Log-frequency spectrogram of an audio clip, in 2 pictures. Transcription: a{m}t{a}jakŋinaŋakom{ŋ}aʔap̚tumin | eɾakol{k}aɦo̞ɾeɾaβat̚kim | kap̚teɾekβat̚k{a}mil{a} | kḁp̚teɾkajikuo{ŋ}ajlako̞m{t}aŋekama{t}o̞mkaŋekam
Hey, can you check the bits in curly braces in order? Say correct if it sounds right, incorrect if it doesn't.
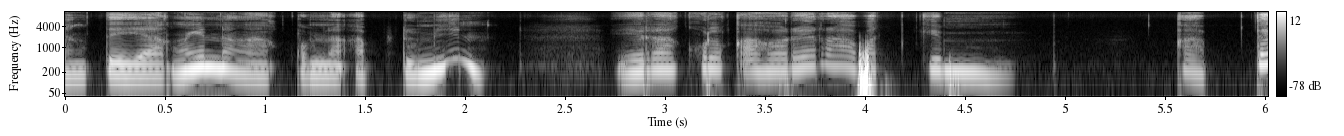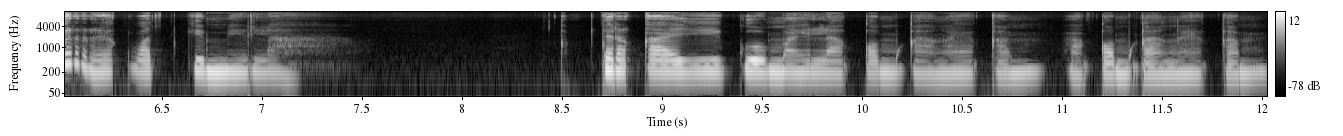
incorrect: ŋ, incorrect: e, incorrect: n, correct, incorrect: i, correct, incorrect: m, incorrect: k, incorrect: k

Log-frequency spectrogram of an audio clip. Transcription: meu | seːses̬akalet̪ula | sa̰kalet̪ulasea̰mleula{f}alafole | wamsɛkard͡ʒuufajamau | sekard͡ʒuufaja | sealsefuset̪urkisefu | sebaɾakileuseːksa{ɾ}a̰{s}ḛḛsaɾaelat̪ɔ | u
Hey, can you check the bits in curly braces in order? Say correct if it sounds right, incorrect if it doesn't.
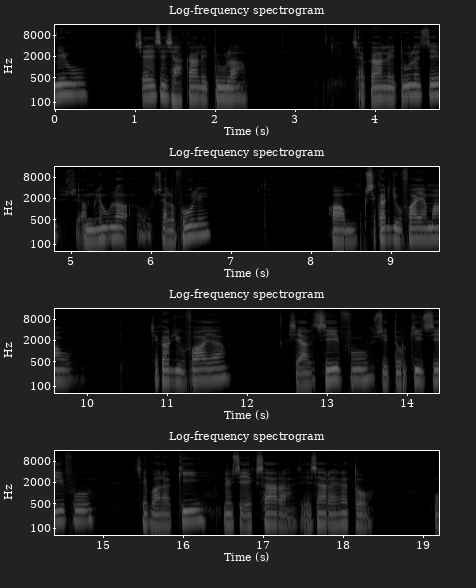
incorrect: s, correct, correct

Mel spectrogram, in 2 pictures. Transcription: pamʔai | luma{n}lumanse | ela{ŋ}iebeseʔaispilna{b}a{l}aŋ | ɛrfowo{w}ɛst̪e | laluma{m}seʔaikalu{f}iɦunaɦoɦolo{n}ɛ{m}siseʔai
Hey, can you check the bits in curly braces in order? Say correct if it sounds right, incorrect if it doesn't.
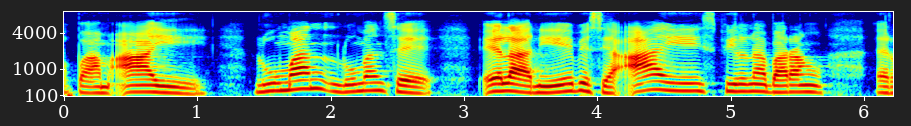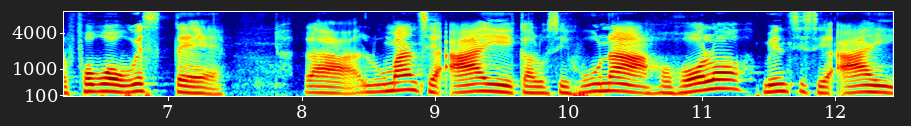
correct, incorrect: n, correct, incorrect: ɾ, correct, incorrect: n, incorrect: s, incorrect: m, incorrect: n

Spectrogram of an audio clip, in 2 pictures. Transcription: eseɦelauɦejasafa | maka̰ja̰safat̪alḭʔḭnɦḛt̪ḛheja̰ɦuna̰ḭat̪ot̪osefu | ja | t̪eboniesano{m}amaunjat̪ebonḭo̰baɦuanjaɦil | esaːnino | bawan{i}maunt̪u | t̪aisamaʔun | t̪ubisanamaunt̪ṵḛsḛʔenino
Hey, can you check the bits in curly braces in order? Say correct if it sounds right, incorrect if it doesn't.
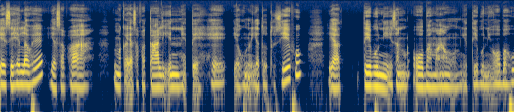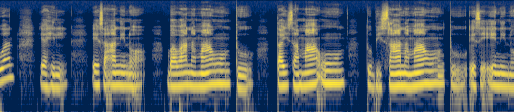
incorrect: b, incorrect: a

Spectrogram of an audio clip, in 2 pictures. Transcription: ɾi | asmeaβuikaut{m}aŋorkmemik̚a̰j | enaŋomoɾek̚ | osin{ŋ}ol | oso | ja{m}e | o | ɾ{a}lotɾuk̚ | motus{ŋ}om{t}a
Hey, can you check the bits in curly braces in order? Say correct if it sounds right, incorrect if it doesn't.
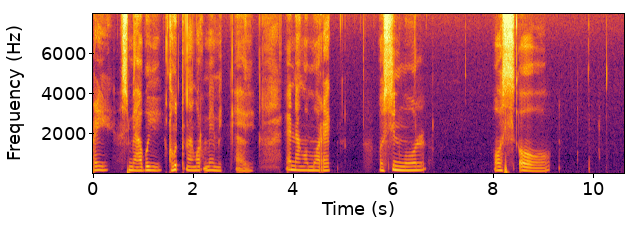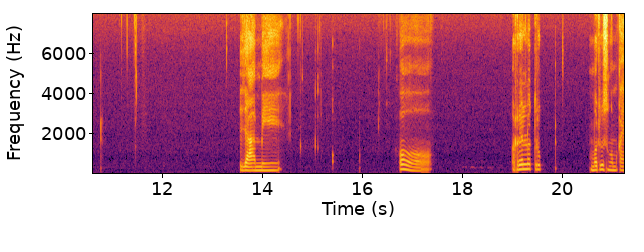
incorrect: ŋ, correct, correct, incorrect: e, correct, incorrect: k

